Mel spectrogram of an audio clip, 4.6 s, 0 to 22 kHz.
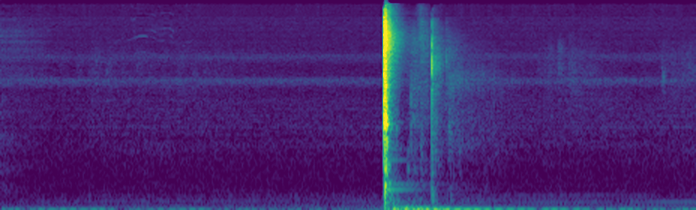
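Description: A Killer Instinct Lethal 405 crossbow fitted with a CVLIFE JackalHowl 1.5-5x32 scope fires a single sharp, loud shot with a quick second snap, following near silence.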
